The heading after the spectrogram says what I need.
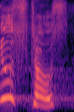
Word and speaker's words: pneustos: And neustos is the second part. Neustos with a silent P, P-N-E-U-S-T-O-S, from which we get the English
